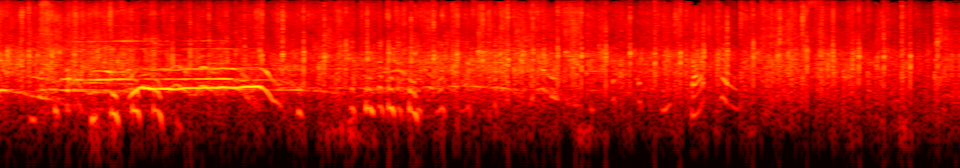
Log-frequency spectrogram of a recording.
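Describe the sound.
An audience applauds steadily for several seconds, a dense, even wash of clapping, with a few tonal sounds and voice-like traces mixed in early on before the clapping continues alone.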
